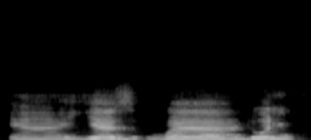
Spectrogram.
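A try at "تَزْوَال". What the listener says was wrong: Kenapa yaz? Tiz. Ti, bukan bukan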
